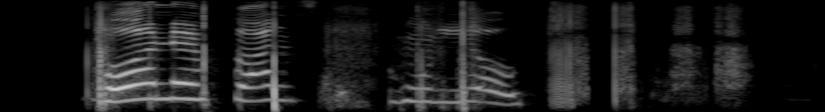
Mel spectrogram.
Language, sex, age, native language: Icelandic, female, 8, Icelandic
